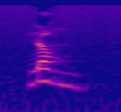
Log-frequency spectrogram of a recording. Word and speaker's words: long: عنا هاي الكلمة مثلا long، الجي لا تلفظ، تلفظ بغنة long.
